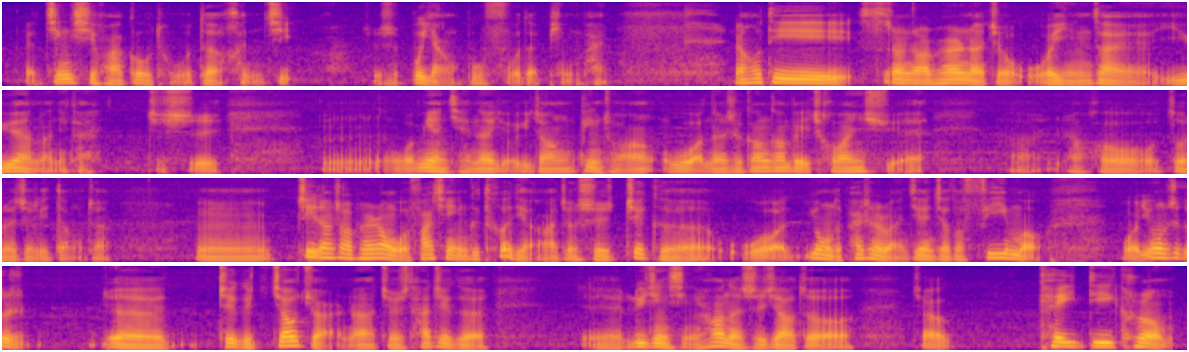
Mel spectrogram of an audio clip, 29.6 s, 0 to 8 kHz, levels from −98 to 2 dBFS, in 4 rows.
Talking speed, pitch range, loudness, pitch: 265 characters per minute, 105-135 Hz, -20 LUFS, 115 Hz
